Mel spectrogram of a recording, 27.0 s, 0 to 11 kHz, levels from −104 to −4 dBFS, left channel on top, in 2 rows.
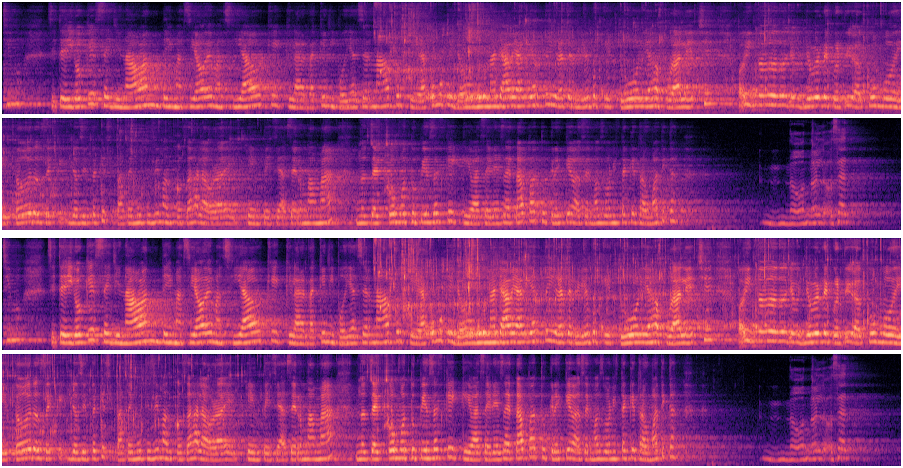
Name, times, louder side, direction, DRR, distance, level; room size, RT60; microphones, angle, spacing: voice 1, 0.0-23.8, right 3 dB, 75° right, 1.2 m, -28 dB
Liquid, 5.1-21.2 24.1-24.2, right 4 dB, 50° right, 0.8 m, -37 dB
voice 2, 24.8-26.2, equal, ahead, 1.1 m, -41 dB
23.0 x 22.0 x 7.8 m
head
